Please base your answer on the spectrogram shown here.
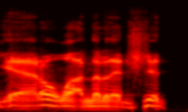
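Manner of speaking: wild, high, rough put-on goblin voice. Showing the voice used for a game character, in a wild goblin voice. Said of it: "mixture between like a generic goblin and like a like a wild goblin".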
